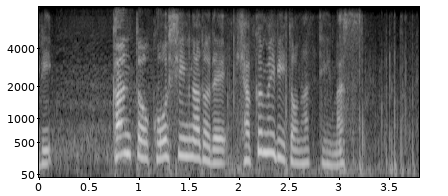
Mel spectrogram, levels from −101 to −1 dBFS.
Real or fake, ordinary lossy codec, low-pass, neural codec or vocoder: fake; Opus, 16 kbps; 7.2 kHz; codec, 16 kHz, 8 kbps, FunCodec, trained on Chinese and English, 25 frames a second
